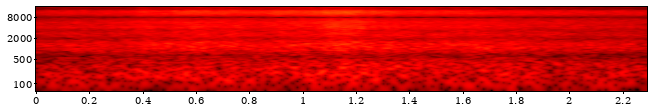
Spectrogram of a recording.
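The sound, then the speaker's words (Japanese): Steady ocean surf rolls on continuously with a broad, hissing wash and a low rumble, gently swelling around the middle; no voices are heard. “波の音を聞いて心を清めてください。”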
